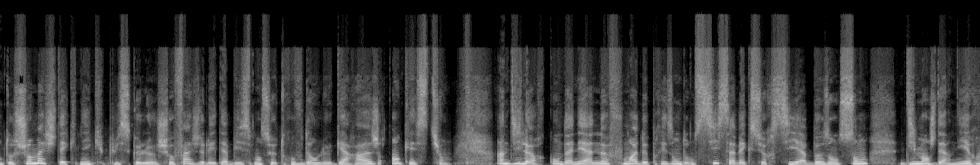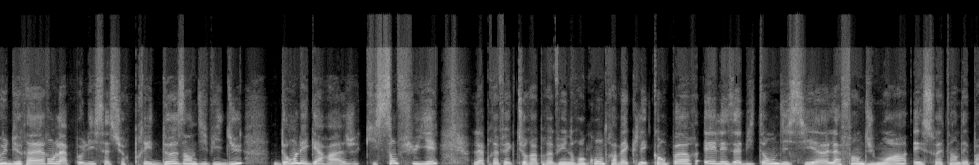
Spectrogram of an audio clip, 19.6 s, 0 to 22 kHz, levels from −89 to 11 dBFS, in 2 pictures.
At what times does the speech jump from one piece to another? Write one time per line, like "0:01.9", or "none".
0:10.3
0:14.5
